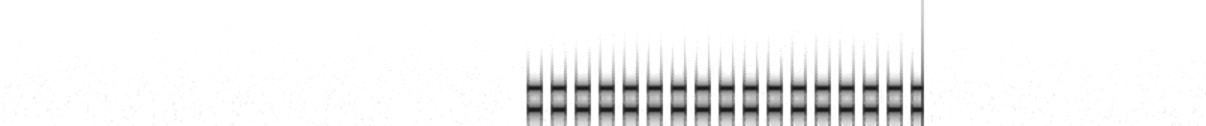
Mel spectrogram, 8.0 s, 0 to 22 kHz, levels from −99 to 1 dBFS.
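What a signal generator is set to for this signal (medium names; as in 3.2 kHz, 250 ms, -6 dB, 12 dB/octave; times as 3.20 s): cadence 528 Hz, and 1.24 kHz, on 0.09 s, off 0.07 s, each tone -9.5 dBFS 2.63 s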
